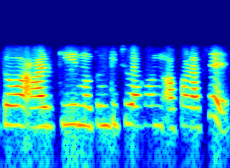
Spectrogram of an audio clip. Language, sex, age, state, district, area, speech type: Bengali, female, 18-30, West Bengal, Cooch Behar, rural, conversation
